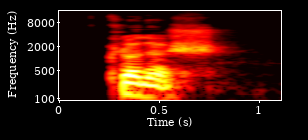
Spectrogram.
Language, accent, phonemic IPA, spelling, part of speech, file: French, France, /klɔ.dɔʃ/, clodoche, noun, LL-Q150 (fra)-clodoche.wav
- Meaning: dated form of clodo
